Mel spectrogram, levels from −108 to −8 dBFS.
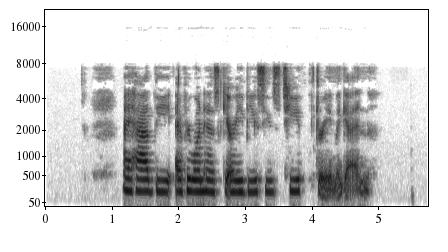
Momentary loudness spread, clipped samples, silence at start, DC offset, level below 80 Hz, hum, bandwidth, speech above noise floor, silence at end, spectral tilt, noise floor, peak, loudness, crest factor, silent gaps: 12 LU; under 0.1%; 0.8 s; under 0.1%; -64 dBFS; none; 8.2 kHz; 57 dB; 0.85 s; -4 dB/octave; -78 dBFS; -4 dBFS; -21 LUFS; 18 dB; none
